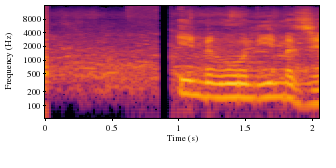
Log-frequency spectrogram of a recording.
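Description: A low hubbub of crowd voices, cut off abruptly by an edit just under a second in. Then a man's voice comes in loud, holding long steady notes, in the manner of chanting or singing.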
